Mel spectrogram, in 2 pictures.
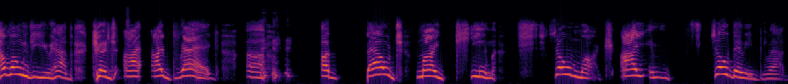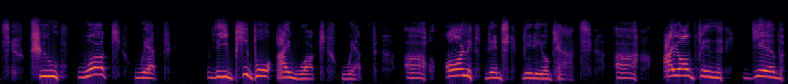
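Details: Adult male with cerebral palsy; speech did not emerge until age seven after extensive speech therapy and requires constant ongoing training; real, not acted; dysarthria.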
